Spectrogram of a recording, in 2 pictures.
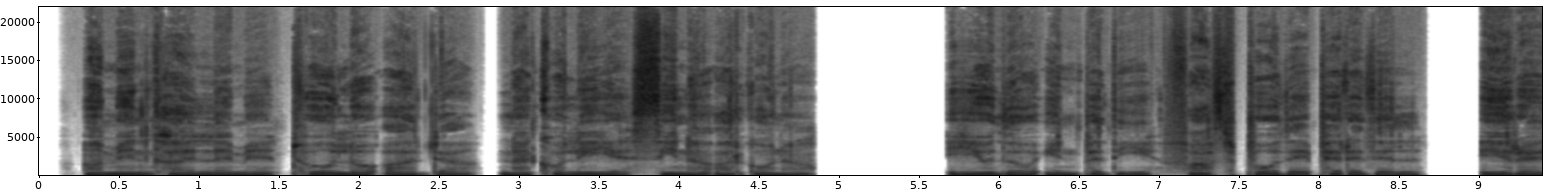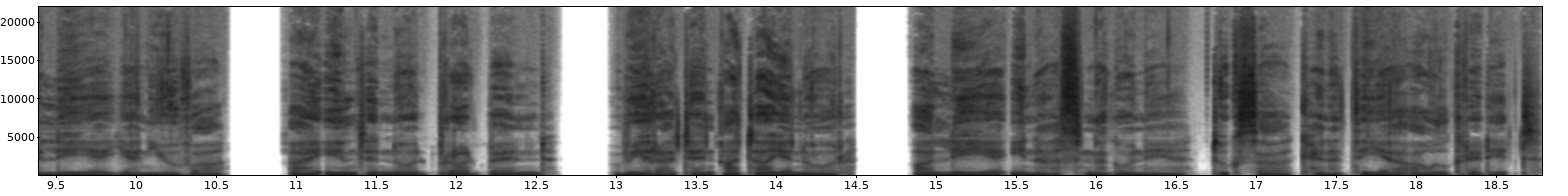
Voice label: radio ad; Internode; Elvish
